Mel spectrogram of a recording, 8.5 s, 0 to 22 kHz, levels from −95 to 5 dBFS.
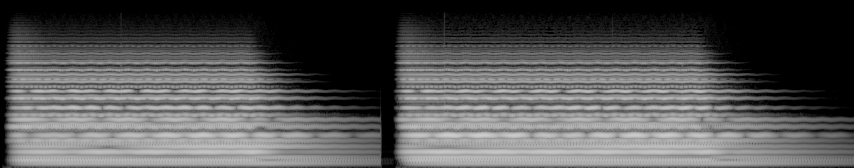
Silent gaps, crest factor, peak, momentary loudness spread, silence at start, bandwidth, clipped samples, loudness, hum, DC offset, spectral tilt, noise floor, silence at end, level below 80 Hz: none; 14 dB; -2 dBFS; 14 LU; 0.1 s; 10 kHz; under 0.1%; -15 LUFS; none; under 0.1%; -4.5 dB/octave; -43 dBFS; 0.45 s; -70 dBFS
